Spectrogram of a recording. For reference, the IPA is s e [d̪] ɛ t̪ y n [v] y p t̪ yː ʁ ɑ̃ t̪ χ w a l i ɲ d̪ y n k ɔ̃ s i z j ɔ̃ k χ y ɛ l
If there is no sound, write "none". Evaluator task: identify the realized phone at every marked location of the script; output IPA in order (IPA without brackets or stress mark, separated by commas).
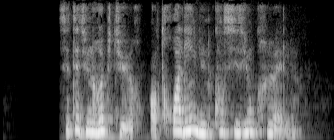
t̪, ʁ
